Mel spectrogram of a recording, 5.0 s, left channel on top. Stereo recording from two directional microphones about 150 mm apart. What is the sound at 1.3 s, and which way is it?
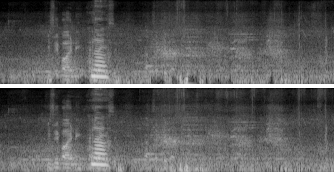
Speech, 15° left (ahead or behind).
